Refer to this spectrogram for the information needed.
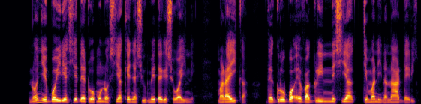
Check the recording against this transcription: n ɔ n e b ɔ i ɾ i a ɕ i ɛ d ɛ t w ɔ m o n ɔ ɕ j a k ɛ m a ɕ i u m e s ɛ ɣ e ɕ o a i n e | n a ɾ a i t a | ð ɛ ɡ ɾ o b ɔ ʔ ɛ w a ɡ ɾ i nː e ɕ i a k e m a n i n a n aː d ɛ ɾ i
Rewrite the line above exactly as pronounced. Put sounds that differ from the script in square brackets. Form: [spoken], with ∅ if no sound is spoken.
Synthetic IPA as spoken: n ɔ [ɲ] e b ɔ i ɾ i a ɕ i ɛ d ɛ t w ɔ m o n ɔ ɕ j a k ɛ [ɲ] a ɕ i u m e [t] ɛ ɣ e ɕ o a i n e | [m] a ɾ a i [k] a | ð ɛ ɡ ɾ o b ɔ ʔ ɛ [v] a ɡ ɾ i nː e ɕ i a k e m a n i n a n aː d ɛ ɾ i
